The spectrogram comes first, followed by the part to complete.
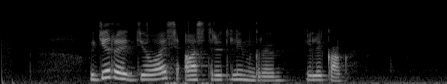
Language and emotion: Russian, neutral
